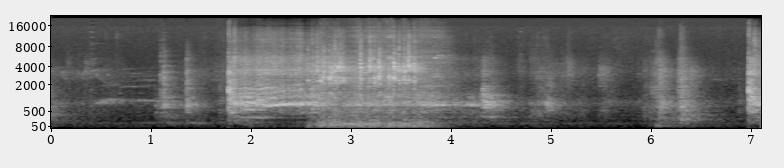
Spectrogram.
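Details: 1929 Ford Roadster Pickup, formerly straight-piped, after a new full exhaust with small glass-pack mufflers running out the back: cranks and catches quickly, then a muted, even burble with no popping or rasp, mellow and much quieter than before; normal idle.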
